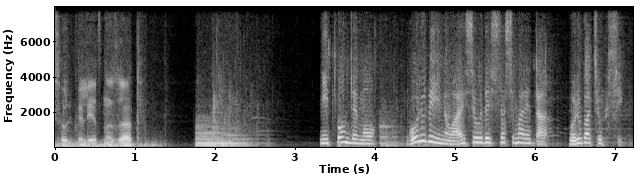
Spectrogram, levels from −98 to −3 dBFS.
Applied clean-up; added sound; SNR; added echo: neural mask model RNNoise.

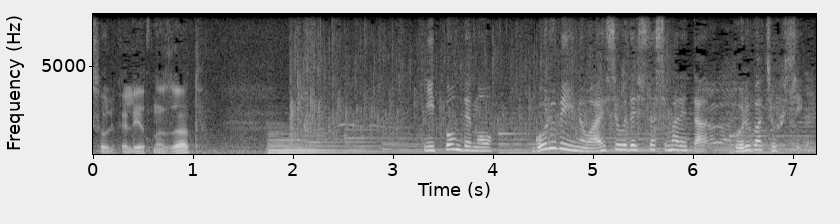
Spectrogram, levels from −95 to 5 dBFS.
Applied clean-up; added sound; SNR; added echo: none; none; none; none.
